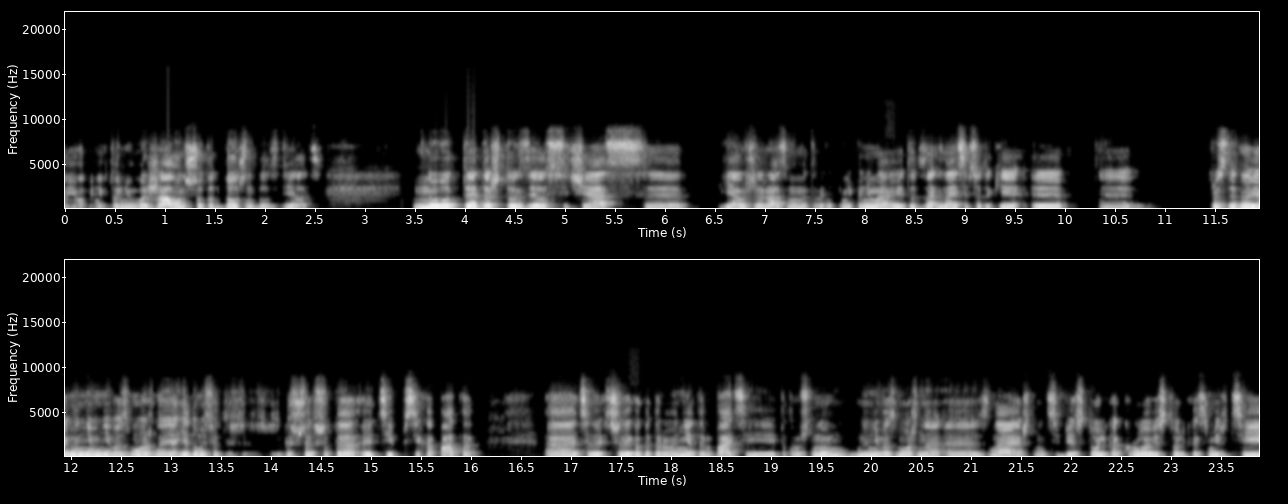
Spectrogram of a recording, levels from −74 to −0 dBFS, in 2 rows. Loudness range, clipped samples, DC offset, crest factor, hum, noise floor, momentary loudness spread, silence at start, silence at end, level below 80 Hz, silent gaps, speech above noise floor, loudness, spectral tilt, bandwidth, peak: 4 LU; under 0.1%; under 0.1%; 16 dB; none; -76 dBFS; 13 LU; 0 s; 0 s; -68 dBFS; none; 60 dB; -16 LUFS; -4 dB/octave; 9.4 kHz; 0 dBFS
